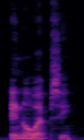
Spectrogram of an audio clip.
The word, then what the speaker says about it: Analepsy: of the band is enolepsy I think I said it right there yeah with some emphasis on the anal and the Ipsy and the FC who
